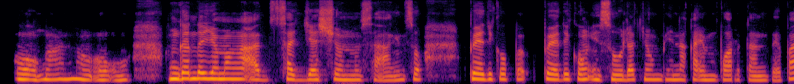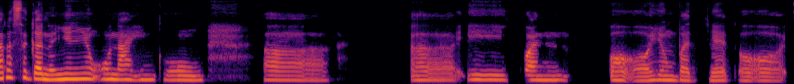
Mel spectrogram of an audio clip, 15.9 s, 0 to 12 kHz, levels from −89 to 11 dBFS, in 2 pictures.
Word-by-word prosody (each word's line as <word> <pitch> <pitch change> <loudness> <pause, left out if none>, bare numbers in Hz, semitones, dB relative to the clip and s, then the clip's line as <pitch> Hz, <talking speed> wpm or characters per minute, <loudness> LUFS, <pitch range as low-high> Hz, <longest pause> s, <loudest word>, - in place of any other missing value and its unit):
Oo 205 -3 +5
nga 200 0 +1
ano, 210 -2 +2
oo, 180 -1 -2 0.5
ang 225 - +11
ganda 235 0 +8
yung 230 -1 +7
mga 220 0 +4 0.2
ads 180 -1 -11
suggestion 195 0 +2
mo 185 0 -1
sa 165 - -3
akin, 170 +3 -3
so, 200 +1 -2 0.5
puwede 210 -3 +6
ko 210 0 -1
pa 205 0 -5 0.2
puwede 205 -2 +2
kong 205 0 +1
isulat 190 0 +2
yung 195 -1 0
pinaka 195 0 -2
importante 180 -2 -3
para 230 - 0
sa 280 - -1
ganon, 220 -5 +3
yun 220 +2 +3
yung - - -4
unahin 195 -3 -2
kong 180 -2 -7 0.5
ah, 175 - -8 0.9
ah, 90 0 -7 0.2
i-kuwan 185 -2 -4 0.5
oo, 170 -3 -4
yung 180 -1 -4
budget, 165 0 -7
oo, 155 -1 -7
190 Hz, 140 wpm, -21 LUFS, 175-205 Hz, 0.9 s, ang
